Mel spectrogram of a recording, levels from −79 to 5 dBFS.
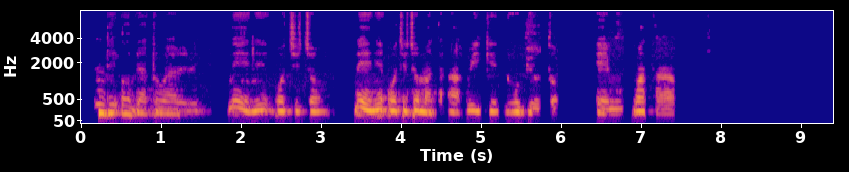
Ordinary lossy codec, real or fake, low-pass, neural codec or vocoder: none; real; none; none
